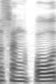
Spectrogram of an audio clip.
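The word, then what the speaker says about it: Tsangpo: सो उत्थे इसनूं संगपो के नाम नाल जिहड़ा है जाणिया जांदा है। तो टी लगती है बई, ठीक है, साइलेंट है जो कितने संगपो जिन्होंने कहा जाता है।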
